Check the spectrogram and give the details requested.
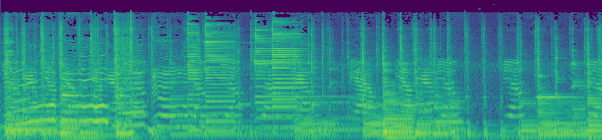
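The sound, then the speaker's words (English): Several voices sing a steady string of imitated cat meows in a tuneful, rhythmic pattern, loud, with sustained pitched notes sliding between syllables. “Can you do meows also? Do you know that? Do you know that syllable? Meow, meow, meow, meow, meow, meow.”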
